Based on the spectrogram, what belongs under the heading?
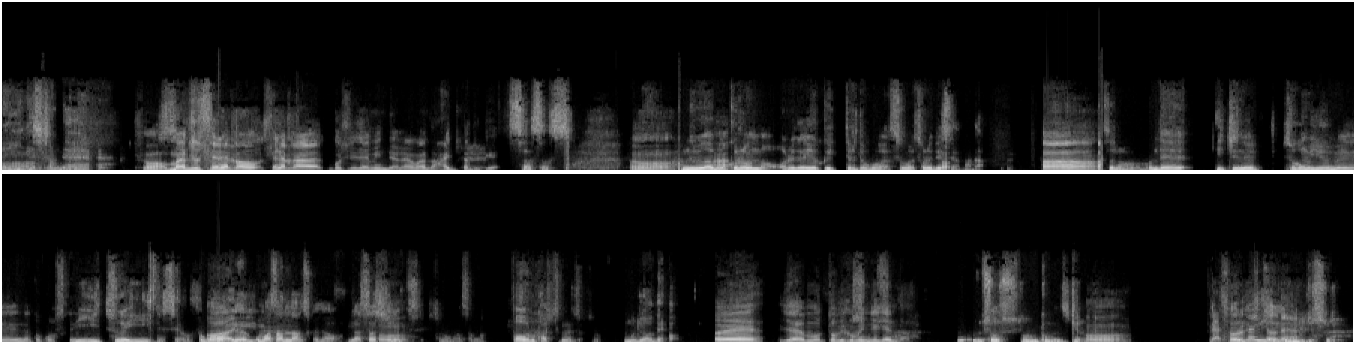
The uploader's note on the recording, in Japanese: ZOOMで収録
